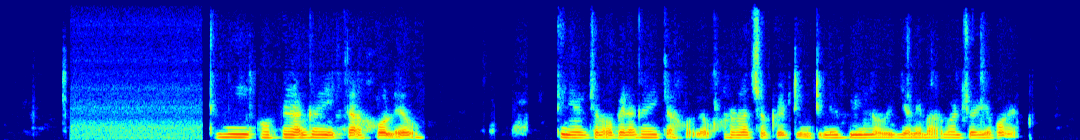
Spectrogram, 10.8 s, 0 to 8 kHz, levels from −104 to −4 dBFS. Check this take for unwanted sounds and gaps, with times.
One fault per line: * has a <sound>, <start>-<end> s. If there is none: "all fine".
all fine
